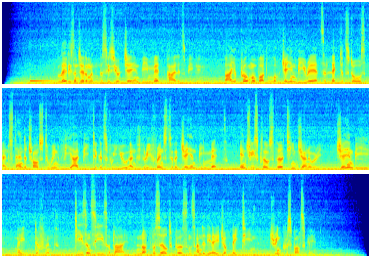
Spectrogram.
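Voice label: Conversational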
